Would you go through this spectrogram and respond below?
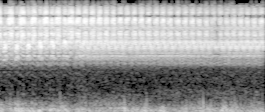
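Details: Cryptotympana facialis, the bear cicada of Okinawa, calling in its June–August season: a bright, high rasping song beating in fast even pulses about every third of a second, with little else audible.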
